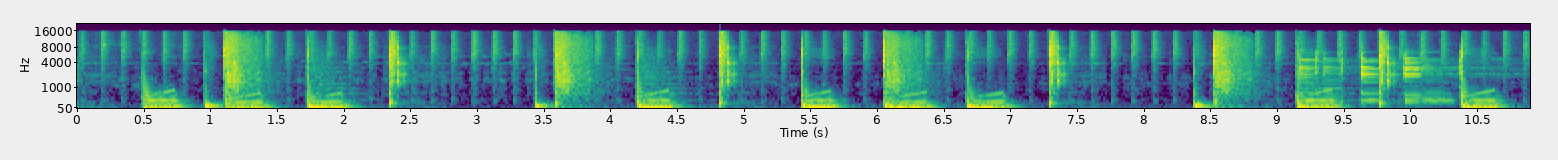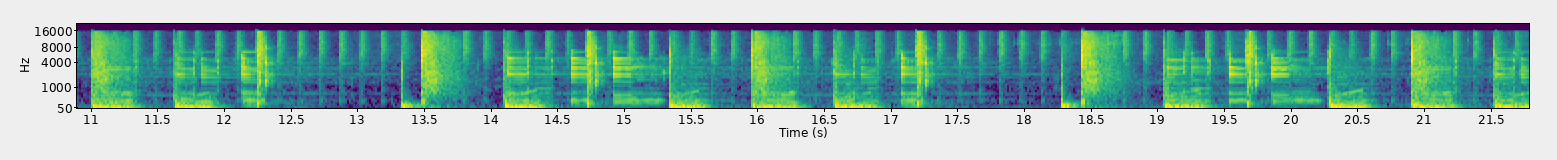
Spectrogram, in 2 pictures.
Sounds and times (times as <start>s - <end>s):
Music: 0.0s - 21.7s.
